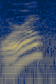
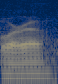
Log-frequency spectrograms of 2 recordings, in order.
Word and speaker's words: Uro: Euro, I believe it's pronounced, like the sandwich.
